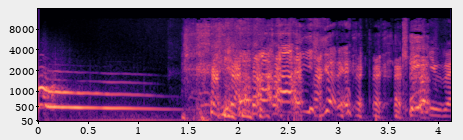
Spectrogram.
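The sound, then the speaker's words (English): A dog's howl comes first, one long drawn-out tone that sags in pitch. It cuts off abruptly and gives way to chuckling, laughter and lively talk. “I hope all these mentions get covered over with like a dog howl or something.”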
